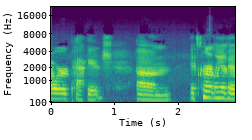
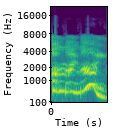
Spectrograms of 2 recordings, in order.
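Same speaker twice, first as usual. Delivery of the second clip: very high pitch, light and cute voice. Showing the light, cute voice of Alicia: Alicia voice, light and cute. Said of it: "she's so light and cute".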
